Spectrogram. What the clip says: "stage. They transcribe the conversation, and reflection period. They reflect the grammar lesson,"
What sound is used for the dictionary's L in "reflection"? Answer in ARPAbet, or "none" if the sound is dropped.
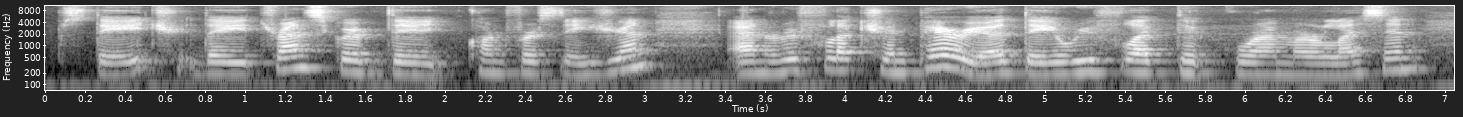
L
